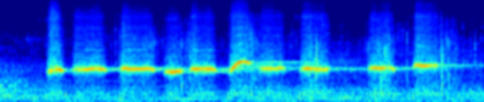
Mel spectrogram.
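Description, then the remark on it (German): A person whistles a short tune, about nine clear, evenly paced notes holding near one pitch with a brief rising slide partway through, fairly loud, with no talking. “Und wir singen und pfeifen die Berggeister hinfort.”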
